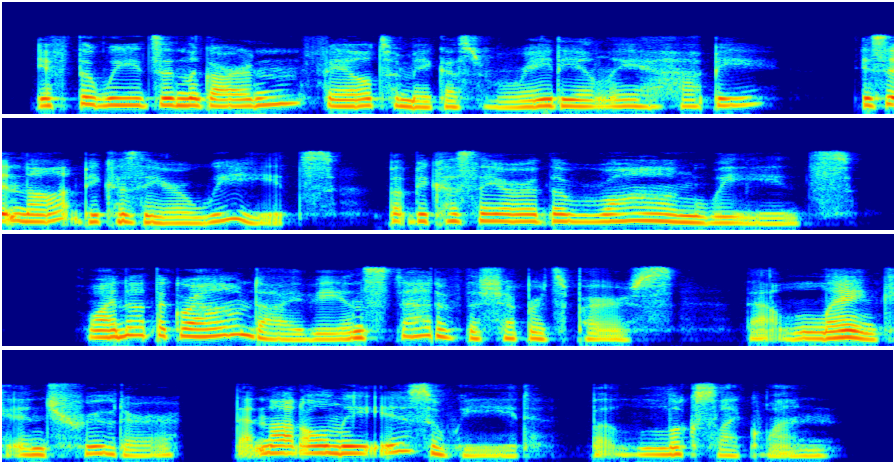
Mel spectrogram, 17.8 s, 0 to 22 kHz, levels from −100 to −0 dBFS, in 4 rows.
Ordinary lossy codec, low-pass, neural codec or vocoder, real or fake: Opus, 64 kbps; 7.2 kHz; vocoder, 44.1 kHz, 128 mel bands every 256 samples, BigVGAN v2; fake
